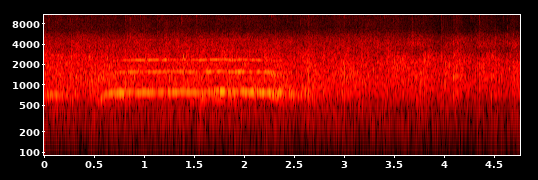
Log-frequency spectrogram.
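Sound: audience applauding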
